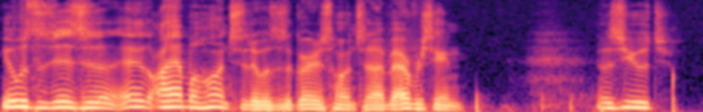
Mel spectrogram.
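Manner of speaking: poorly done, halting put-on voice. Doing an impression, then admitting it really sucks: Donald Trump impression. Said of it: "that was my Donald Trump impression".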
